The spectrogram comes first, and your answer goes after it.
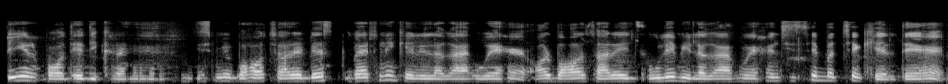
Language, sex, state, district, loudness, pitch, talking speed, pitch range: Hindi, male, Chandigarh, Chandigarh, -16 LUFS, 145 Hz, 170 wpm, 130-160 Hz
